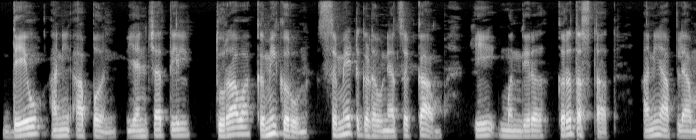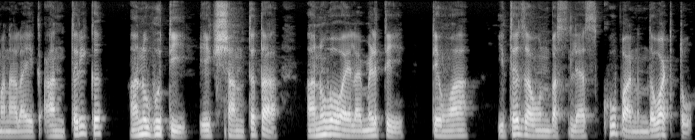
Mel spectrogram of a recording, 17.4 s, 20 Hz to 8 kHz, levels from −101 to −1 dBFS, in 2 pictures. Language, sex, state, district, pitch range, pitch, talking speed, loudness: Marathi, male, Maharashtra, Pune, 110-130 Hz, 115 Hz, 105 wpm, -17 LUFS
